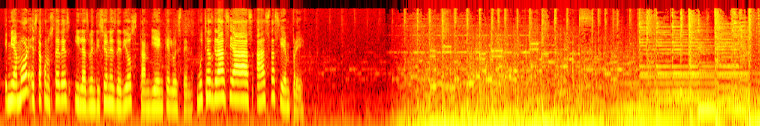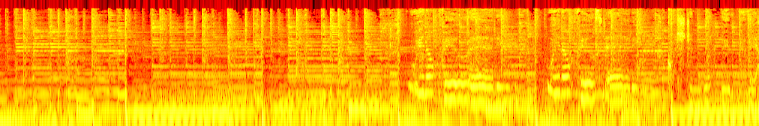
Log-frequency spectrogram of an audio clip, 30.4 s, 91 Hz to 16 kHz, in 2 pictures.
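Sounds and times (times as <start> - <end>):
speech: 0.1 - 6.2
instrumental song intro with sustained chords, rhythmic pulse and strong bass: 6.1 - 30.3.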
